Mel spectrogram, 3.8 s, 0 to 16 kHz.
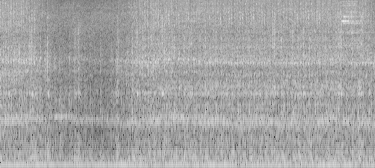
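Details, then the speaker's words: Kawasaki ZZR1400 at about 28,900 km, idling: a constant metallic clatter from the clutch side that gets very loud when the clutch lever is pulled, caused by a loose clutch release bearing stopper. "see that it's quite visible the Ratt sound inside the engine when you pull the clutch it's really huge"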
